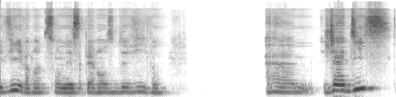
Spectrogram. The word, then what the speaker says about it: jadis: jadis. Donc on prononce toujours le S, hein, ça veut dire autrefois.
